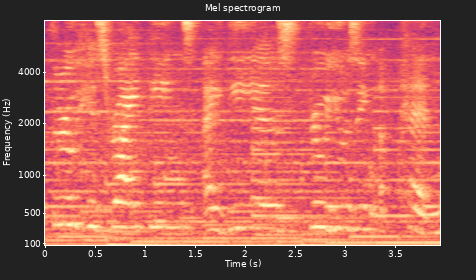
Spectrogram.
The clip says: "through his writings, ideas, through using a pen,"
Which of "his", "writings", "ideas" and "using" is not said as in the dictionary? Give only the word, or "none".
none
